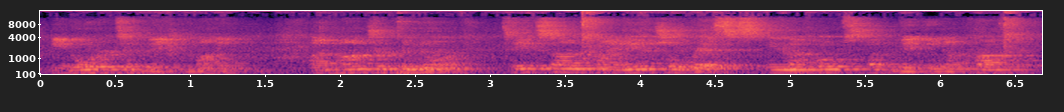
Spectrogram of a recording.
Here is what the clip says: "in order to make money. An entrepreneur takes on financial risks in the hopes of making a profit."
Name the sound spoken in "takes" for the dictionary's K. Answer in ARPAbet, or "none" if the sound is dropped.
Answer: K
